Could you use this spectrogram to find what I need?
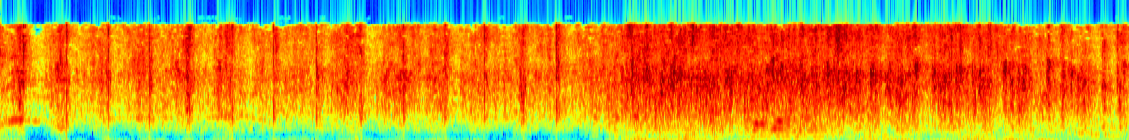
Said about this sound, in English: So next up, and I'd like you to outdo yourselves on the applause this time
